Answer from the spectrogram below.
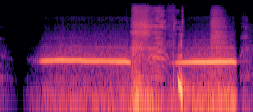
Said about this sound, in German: also das Witzige ist bei mir, so normales Pfeifen kann ich manchmal. Ich kann es mal live versuchen.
